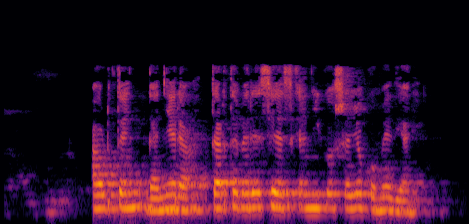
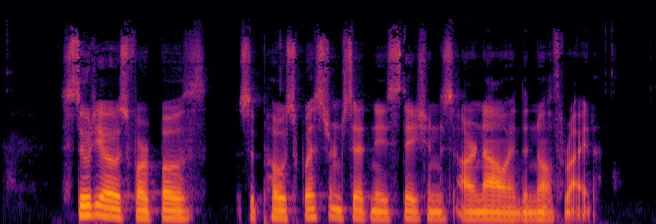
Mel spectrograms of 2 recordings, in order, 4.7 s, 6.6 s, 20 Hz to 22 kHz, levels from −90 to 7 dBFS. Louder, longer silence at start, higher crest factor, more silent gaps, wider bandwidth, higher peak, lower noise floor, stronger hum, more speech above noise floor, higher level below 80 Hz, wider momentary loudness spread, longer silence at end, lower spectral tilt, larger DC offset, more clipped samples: about the same, -22 LUFS vs -22 LUFS; second, 0.5 s vs 0.65 s; about the same, 16 dB vs 18 dB; neither; second, 8 kHz vs 14.5 kHz; about the same, -6 dBFS vs -4 dBFS; second, -53 dBFS vs -66 dBFS; neither; second, 32 dB vs 45 dB; second, -68 dBFS vs -48 dBFS; second, 7 LU vs 13 LU; second, 0.45 s vs 0.65 s; about the same, -5 dB/octave vs -6 dB/octave; neither; neither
